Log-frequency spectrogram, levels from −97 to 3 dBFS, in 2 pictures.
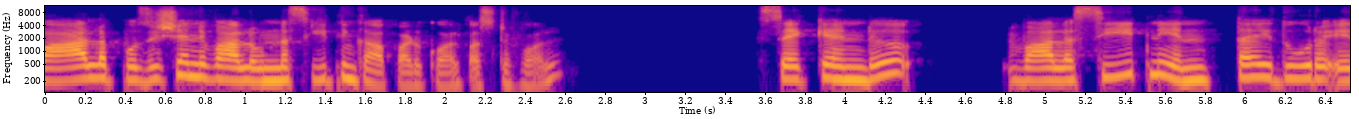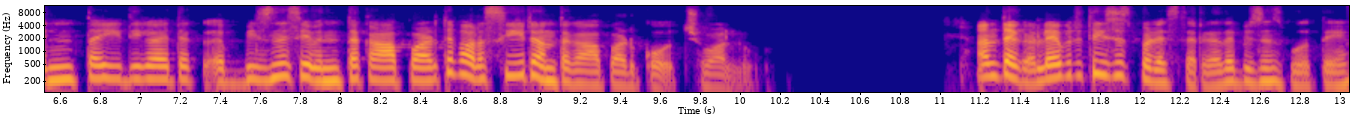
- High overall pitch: Yes, high, 215 Hz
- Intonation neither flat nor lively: Yes, average, 3.2 semitones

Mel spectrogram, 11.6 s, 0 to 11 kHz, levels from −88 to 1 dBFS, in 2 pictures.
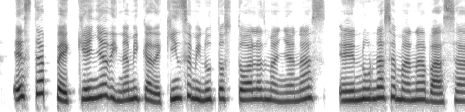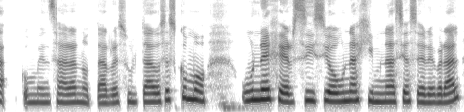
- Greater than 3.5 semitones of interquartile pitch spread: Yes, average, 4.2 semitones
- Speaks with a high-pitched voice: Yes, high, 240 Hz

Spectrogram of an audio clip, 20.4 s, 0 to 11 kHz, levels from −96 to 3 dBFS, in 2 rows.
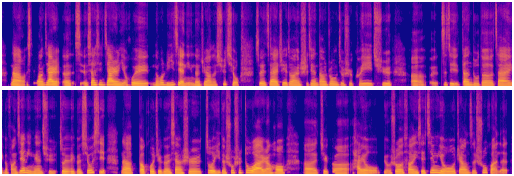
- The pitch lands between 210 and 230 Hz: No, high, 200 Hz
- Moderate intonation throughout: No, narrow, 2.3 semitones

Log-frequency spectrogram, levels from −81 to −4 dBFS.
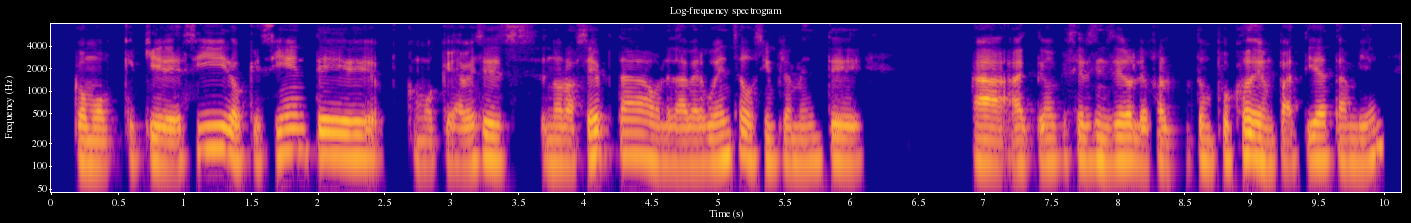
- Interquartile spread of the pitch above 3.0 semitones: No, average, 2.7 semitones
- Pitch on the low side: Yes, low, 115 Hz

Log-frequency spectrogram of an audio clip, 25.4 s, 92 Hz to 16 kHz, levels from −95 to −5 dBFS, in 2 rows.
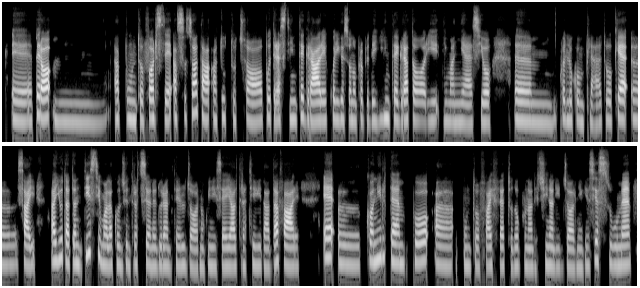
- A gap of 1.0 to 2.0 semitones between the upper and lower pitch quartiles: Yes, narrow, 1.7 semitones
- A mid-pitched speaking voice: No, high, 200 Hz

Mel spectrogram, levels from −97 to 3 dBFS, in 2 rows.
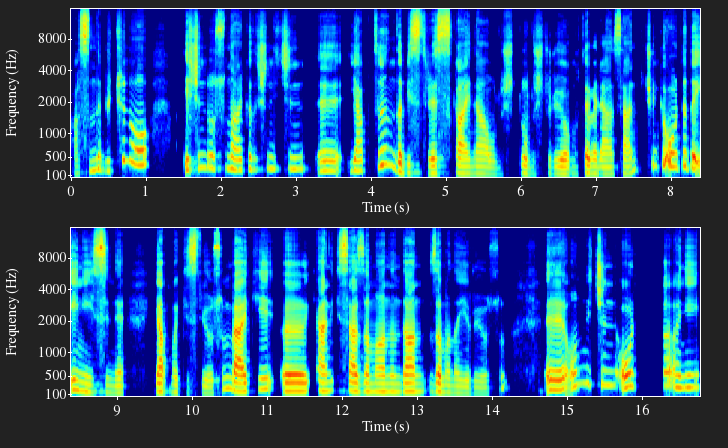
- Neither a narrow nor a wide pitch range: No, wide, 8.4 semitones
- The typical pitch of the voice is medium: Yes, medium, 180 Hz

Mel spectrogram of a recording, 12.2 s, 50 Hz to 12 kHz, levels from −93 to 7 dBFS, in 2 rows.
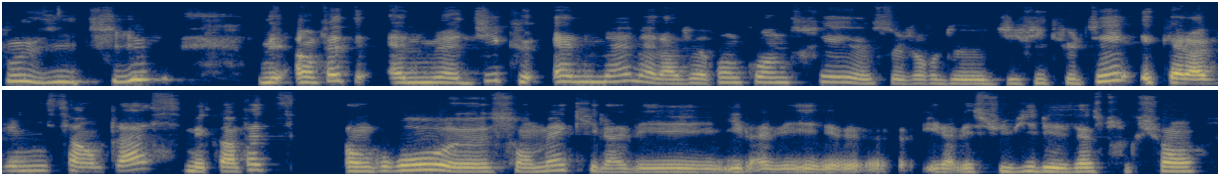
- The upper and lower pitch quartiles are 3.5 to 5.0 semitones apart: Yes, average, 4.7 semitones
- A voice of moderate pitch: Yes, medium, 180 Hz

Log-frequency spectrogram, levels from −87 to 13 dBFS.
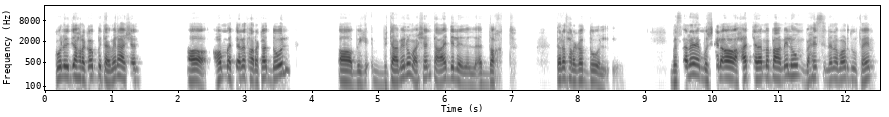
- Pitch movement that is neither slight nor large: Yes, average, 3.7 semitones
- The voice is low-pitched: No, medium, 170 Hz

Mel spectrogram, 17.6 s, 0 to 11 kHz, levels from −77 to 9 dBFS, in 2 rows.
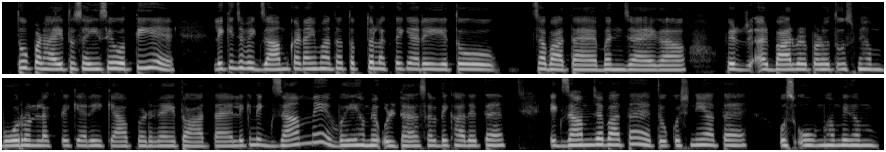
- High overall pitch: Yes, high, 235 Hz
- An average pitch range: No, narrow, 2.3 semitones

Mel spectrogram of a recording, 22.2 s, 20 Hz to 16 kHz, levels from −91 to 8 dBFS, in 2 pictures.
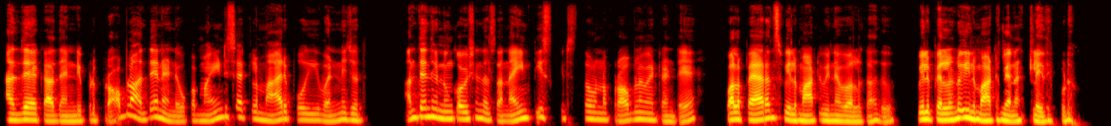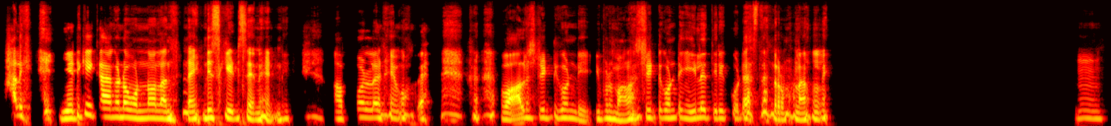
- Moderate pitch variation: No, wide, 5.7 semitones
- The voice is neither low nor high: Yes, medium, 165 Hz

